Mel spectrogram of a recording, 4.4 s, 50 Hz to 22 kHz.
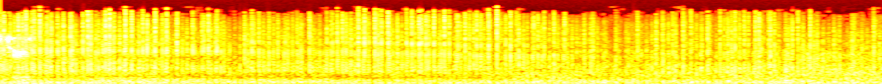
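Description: Delta IV Heavy rocket's three RS-68 engines at full thrust during ascent, heard from afar as a steady, noisy low rumble.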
